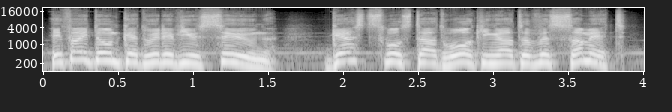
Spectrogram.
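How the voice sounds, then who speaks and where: A man's voice: sits high, normal speed, a bit bright, faint music behind. A man playing a harried human world leader, tense and exasperated.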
